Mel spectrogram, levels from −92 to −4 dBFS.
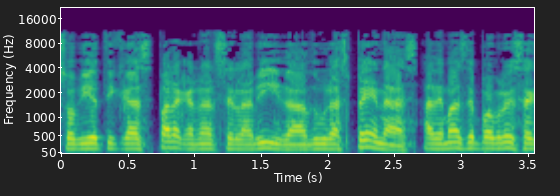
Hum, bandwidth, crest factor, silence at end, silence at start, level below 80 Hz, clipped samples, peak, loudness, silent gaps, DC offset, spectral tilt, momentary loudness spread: none; 11.5 kHz; 12 dB; 0 s; 0 s; -54 dBFS; under 0.1%; -4 dBFS; -16 LUFS; none; 0.2%; -4.5 dB/octave; 2 LU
